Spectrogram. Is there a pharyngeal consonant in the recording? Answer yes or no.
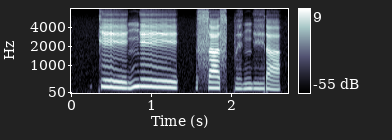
no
